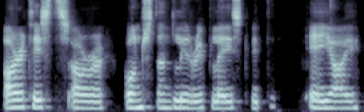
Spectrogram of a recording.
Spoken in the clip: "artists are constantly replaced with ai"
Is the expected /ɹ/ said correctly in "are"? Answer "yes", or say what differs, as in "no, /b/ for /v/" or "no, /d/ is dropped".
yes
